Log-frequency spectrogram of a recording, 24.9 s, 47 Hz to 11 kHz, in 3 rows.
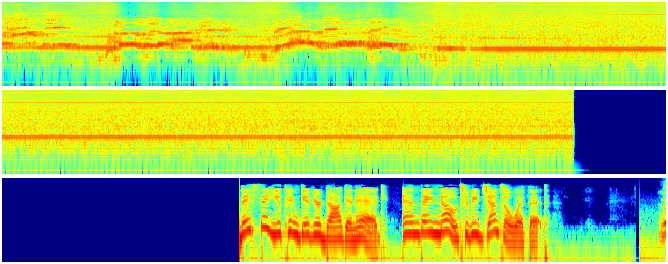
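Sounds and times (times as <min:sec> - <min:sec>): small electric motor whining: 0:00.0 - 0:15.5.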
